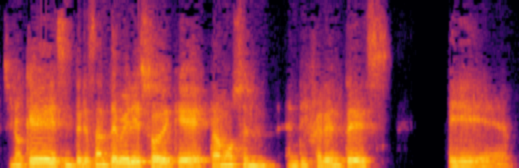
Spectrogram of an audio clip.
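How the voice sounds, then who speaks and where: A man's voice: lowish voice, fairly even intonation, unhurried. A man hosting a casual spiritual conversation, reflective, ending many phrases with a questioning tag. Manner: reflective, lots of "¿no?" tags. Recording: dull echoey room sound.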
